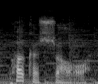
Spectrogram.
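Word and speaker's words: Pukaskwa: were correct it is puasa I verified that with the person who took our money and with the pamphlet showing the exact pronunciation the second K is silent anyway so that's number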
